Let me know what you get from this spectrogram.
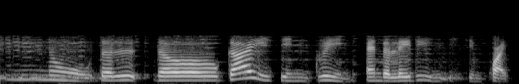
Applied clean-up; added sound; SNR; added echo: neural mask model RNNoise.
